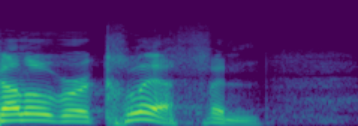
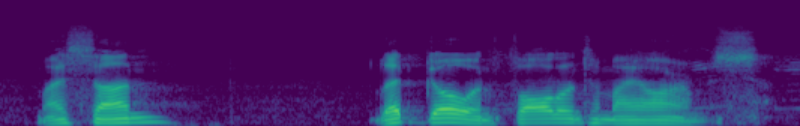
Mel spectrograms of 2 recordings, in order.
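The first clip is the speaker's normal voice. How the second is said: very quiet, still, small voice, low and soft; 6 semitones lower, 9 dB quieter than usual. Telling a story, the speaker voices what a praying man hears: still small voice. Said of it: "this still small voice that says".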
